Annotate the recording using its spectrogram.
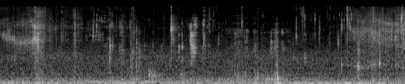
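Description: Close-up bites into and chewing of a thick cased sausage topped with cheese sauce: a dense run of sharp, crisp clicks from the casing and wet mouth sounds.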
